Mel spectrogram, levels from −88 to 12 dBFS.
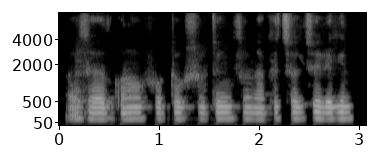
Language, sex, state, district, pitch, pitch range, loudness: Bengali, male, West Bengal, Purulia, 120 Hz, 120-125 Hz, -31 LUFS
